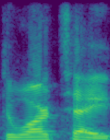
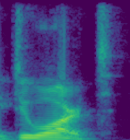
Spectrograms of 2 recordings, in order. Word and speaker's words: Duarte: Greg, Steph, Matthew, Duarte, not Duarte, Duarte. The E is silent.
